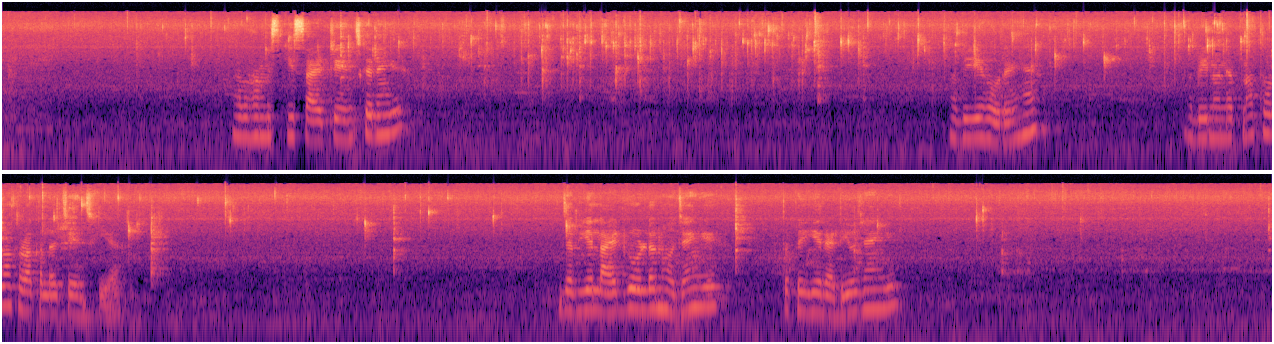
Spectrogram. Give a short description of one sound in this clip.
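Patties sizzle softly in hot oil.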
